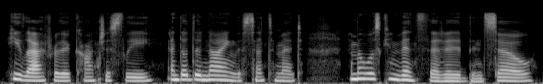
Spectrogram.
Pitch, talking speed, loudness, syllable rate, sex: 190 Hz, 190 wpm, -18 LUFS, 5.7 syllables/s, female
